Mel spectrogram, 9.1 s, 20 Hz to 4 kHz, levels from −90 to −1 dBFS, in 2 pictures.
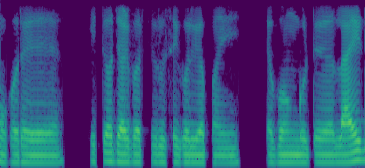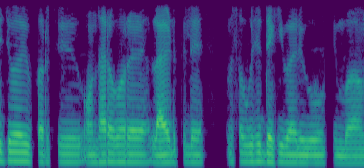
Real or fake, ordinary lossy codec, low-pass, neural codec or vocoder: real; none; 3.6 kHz; none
